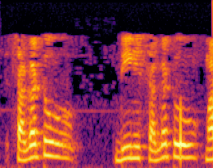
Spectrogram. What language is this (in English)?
Telugu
